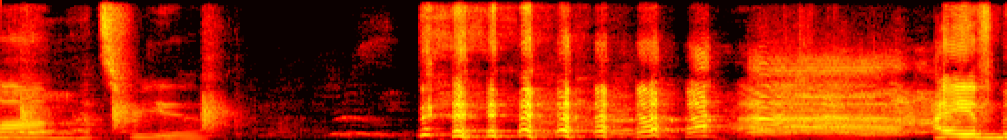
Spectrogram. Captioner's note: bursts out laughing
